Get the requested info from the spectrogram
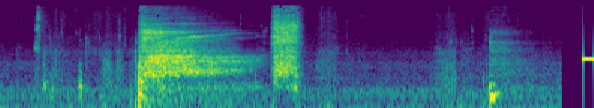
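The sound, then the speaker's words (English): One loud human sneeze bursts out with a breathy hiss that fades over a second, followed shortly by a brief sharp exhale amid faint breathing. “I'm gonna sneeze.”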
